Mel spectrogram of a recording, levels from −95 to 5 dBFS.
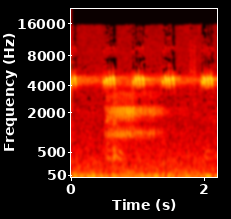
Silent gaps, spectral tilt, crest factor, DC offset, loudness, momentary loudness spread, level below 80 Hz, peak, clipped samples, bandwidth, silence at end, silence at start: none; 0 dB/octave; 16 dB; under 0.1%; -14 LUFS; 5 LU; -40 dBFS; -2 dBFS; under 0.1%; 16 kHz; 0 s; 0 s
